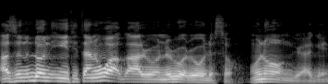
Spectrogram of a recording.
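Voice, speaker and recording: Speaking at a moderate pace, a man uses a medium pitch and lively intonation. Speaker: talk show host. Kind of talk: freestyle rant to camera. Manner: passionate, animated.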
